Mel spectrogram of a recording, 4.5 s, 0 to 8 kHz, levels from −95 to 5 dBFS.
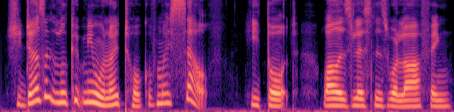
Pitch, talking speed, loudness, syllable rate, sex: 210 Hz, 225 wpm, -17 LUFS, 5.7 syllables/s, female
